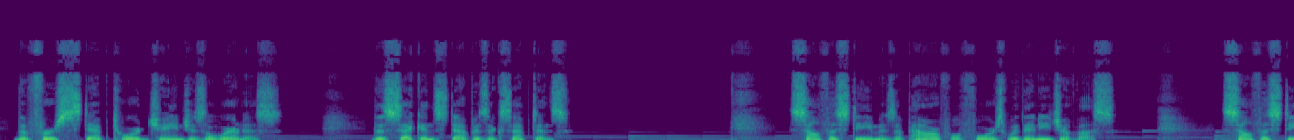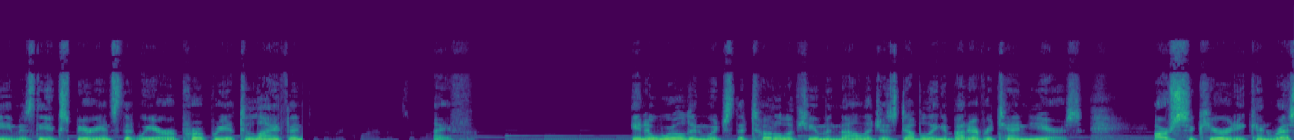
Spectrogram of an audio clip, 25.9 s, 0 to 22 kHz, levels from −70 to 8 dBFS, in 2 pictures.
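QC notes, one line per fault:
15.96 to 17.28 s, one channel inverted: for about 1.3 s the sound nearly disappears when the channels are summed to mono, dropping by about 36 dB. The likely cause is reversed polarity on one stereo channel, so material common to both sides cancels, leaving only their faint difference. On a waveform the summed signal collapses to a thin sliver across that span. On a spectrogram the band goes dark before full level returns at 17.28 s.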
